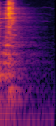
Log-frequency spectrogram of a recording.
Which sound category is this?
Sound effects > Objects / House appliances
